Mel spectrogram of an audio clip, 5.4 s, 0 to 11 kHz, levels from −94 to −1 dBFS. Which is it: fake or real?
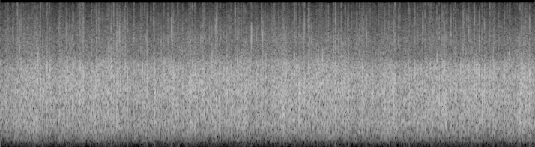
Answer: real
